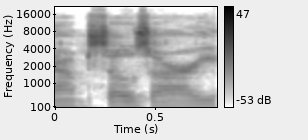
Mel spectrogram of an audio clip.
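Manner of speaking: imitated begging, pleading tone. Retelling how he apologized at the door: imitating someone begging and pleading. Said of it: "begging and pleading".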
